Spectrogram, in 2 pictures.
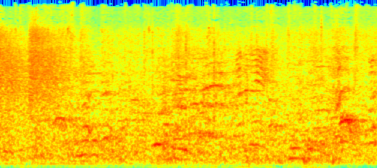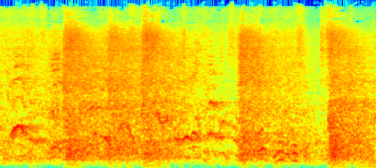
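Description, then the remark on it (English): Sharp gunshots crack out a few times as militants open fire in a shopping mall in Kenya on a Saturday morning, over a dense, reverberant din of panicked shoppers shouting and screaming. “in this recording taken from CCTV Africa, you can hear shoppers panic when militants open fire on Saturday morning”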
